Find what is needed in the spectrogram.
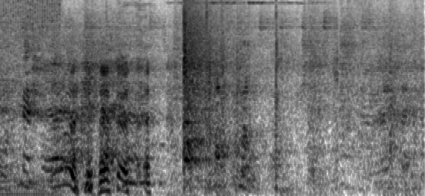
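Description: A man laughing in short bursts over background music that cuts off within the first second; about two seconds in comes a single sharp hit from a sparring glove strike.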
